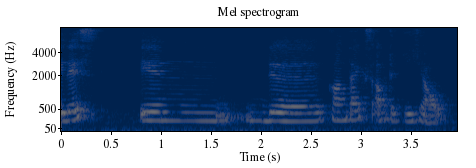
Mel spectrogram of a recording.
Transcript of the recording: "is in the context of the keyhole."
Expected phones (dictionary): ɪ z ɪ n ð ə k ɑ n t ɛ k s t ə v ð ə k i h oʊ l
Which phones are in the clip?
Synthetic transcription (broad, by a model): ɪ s ɪ n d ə k ɑ n t ɛ k s t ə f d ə k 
